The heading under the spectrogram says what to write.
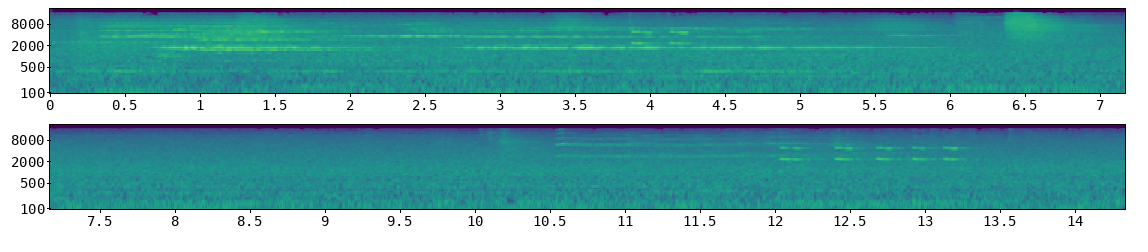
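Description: Metro station ambience with a train running through, its wheels squealing in high, drawn-out tones over a steady low rumble that fills the whole stretch; no one speaks.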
